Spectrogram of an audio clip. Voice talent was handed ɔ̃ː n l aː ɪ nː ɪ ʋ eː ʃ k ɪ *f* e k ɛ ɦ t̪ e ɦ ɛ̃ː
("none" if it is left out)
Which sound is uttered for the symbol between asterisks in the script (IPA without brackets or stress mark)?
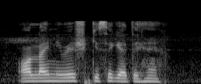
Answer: s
